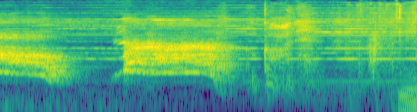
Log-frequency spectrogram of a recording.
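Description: Two long, wordless cries from a young woman's voice, each held on one pitch. The second starts about a second after the first ends. Faint music follows.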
